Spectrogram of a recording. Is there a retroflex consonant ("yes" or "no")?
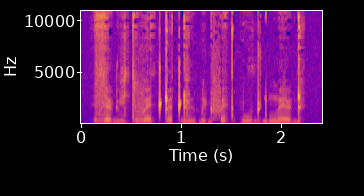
yes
